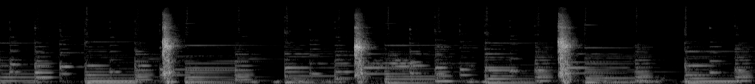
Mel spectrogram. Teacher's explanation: đây là một âm vô thanh và âm bật hơi. Các em hãy bật hơi mạnh lên nhé.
